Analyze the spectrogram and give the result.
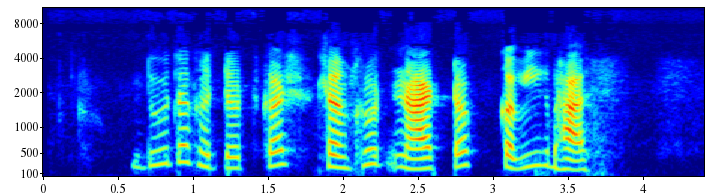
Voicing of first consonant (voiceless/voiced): voiced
